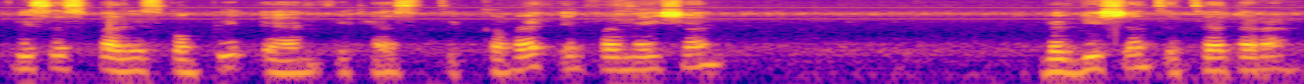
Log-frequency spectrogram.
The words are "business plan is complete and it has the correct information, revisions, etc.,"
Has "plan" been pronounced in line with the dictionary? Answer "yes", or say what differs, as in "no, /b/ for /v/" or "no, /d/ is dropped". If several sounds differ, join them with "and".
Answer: no, /l/ is dropped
